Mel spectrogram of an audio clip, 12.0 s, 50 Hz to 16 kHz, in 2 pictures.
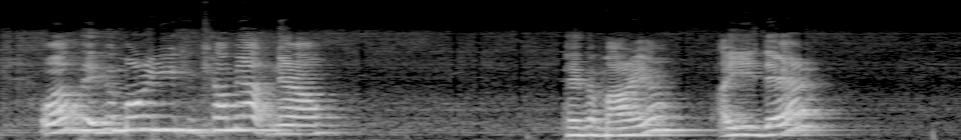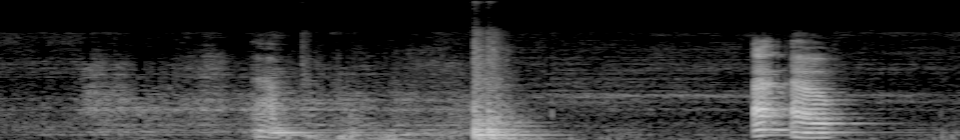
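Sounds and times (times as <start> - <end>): plastic toilet lid knocking: 8.9 - 9.4.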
